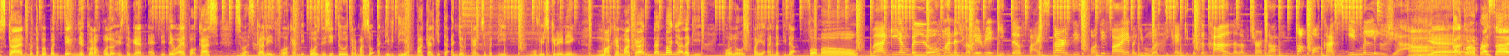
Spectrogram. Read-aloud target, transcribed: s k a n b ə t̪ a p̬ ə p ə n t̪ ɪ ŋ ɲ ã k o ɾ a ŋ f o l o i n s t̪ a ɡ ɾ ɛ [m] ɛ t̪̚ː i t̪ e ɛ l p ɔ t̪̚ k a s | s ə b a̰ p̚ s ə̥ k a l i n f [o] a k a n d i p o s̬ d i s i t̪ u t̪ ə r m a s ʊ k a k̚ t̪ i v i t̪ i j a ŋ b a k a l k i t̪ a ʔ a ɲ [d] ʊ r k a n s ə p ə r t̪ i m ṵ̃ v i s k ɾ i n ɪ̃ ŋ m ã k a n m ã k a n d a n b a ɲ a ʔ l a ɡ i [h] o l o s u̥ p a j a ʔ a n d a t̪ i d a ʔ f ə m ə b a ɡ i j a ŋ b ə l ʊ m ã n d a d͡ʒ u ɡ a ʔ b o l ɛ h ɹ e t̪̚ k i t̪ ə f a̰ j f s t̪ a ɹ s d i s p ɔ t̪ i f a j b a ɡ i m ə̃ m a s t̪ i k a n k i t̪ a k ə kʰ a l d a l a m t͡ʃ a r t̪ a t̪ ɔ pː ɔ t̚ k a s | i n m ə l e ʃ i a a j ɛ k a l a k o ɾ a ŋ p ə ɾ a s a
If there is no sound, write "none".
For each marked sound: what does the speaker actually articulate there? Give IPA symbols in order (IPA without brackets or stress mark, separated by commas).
m, o, d͡ʒ, f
